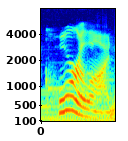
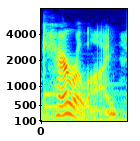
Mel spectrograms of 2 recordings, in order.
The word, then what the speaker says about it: Coraline: name wrong you know they kept saying coraline not caroline not caroline at all he picked up a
